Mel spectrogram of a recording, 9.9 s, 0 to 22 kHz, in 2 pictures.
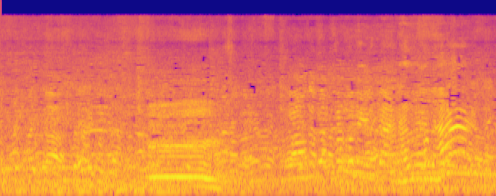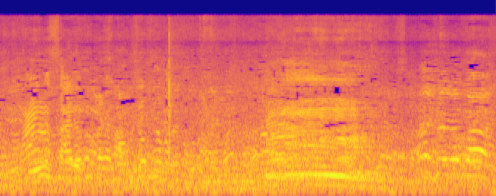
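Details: Cows with calves at the Aftabganj livestock market in Dinajpur, 22 April 2025: two drawn-out, steady moos, one near the start and one near the end, over constant bargaining chatter and crowd talk.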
